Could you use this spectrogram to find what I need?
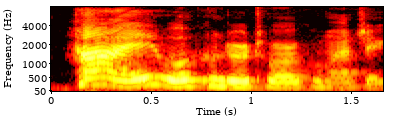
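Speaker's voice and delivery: loud, overly hyped podcast host delivery. Recording an intro during a sound check, loud. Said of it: "That was really loud at the start".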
